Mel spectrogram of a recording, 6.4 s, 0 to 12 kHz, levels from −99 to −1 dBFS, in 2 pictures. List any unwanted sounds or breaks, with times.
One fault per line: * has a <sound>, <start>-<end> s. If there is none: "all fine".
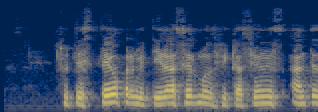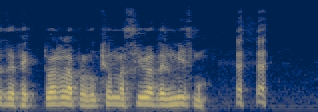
* has a laugh, 5.5-5.9 s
